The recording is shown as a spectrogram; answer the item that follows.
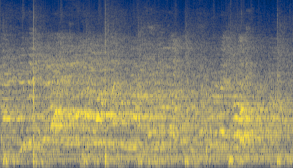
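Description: Students' voices calling out in a large echoing sports hall, with several sharp thuds of a volleyball being hit and bouncing on the court.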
